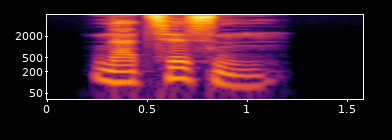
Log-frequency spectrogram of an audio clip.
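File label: "Nazissen", German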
